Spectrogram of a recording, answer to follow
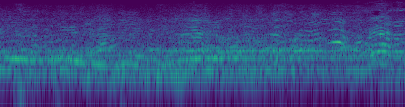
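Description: Dense crowd of many voices calling and chattering over one another, a steady mass of overlapping voices.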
